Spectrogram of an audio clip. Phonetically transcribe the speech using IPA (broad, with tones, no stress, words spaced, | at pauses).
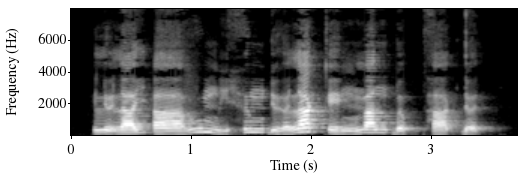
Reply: lɨ̰˧˨la˨˦jʔaː˨˩ vu˧mi˧˩hɨ˧mɗɨ˧˩ə̯ la˦˥k̚ʔe˨˩ŋ ma˧nɓə˨˩p̚t̪ʰa˨˩k̚ɗə˨˩t̚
